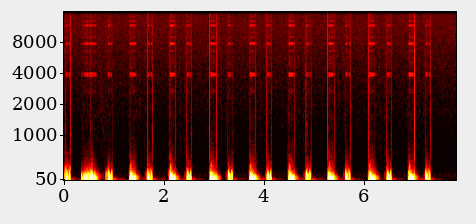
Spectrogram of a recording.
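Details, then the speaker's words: Simulated mitral stenosis heartbeat near 76 a minute, after the diastolic murmur is removed: a crisp extra early-diastolic opening snap remains. "now the murmur is removed leaving the opening"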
